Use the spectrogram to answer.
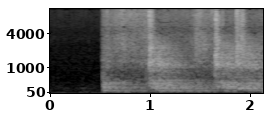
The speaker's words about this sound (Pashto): د کندهار په ډنډ ولسوالۍ کې کروندګر خپل راټول سوي د ریحانو حاصلات ټکوي تر څو ریحان له بوټو جلا کړي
